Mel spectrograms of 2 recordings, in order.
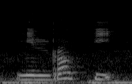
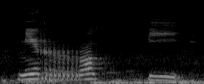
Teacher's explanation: Contoh pada lafadz min robbi, itu dibacanya bukan min robbi, harus dimasukkan bunyi n, huruf n ke ro nya, jadi dibacanya mir robbi. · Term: idgham bila gunnah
